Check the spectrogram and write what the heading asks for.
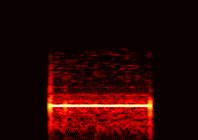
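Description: A single steady telephone ringback tone of an outgoing call sounds for about a second, a loud, flat mid-pitched hum with a slight buzzy edge, starting and stopping abruptly, with silence around it and no voices.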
